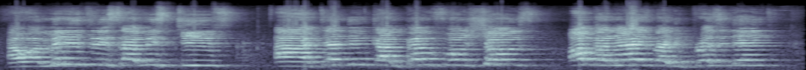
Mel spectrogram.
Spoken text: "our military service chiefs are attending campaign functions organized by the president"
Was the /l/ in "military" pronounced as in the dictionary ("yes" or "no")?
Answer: no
